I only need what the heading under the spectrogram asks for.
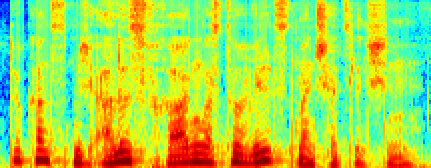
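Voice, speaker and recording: A man reading the lines of an 86-year-old grandmother, slow and gentle, in an audiobook. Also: medium pitch, very animated, breathy edge. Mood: tender. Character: 86-year-old grandmother, calm, loving and wise.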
